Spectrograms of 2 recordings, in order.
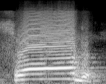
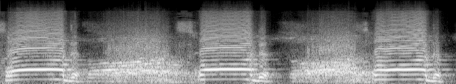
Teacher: اس کے بعد سواد ویسے ہی نکالنا ہے جیسے سین نکالتے ہیں, صرف جس طرح تا کو موٹا کیا تھا پا بنا تھا, سین کو موٹا کریں گے سواد بنے گا, مخرج وہی ہوگا سواد. سواد سین والی جگہ صحیح, تھوڑی سی زبان گول کر کے سواد سواد سواد.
